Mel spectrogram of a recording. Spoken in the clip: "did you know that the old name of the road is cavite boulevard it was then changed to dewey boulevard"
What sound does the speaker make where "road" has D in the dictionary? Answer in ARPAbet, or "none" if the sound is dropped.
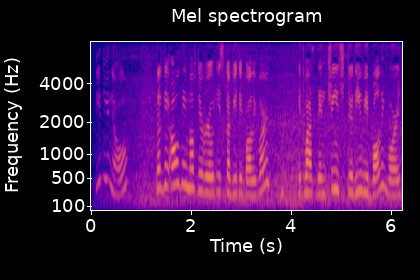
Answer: D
